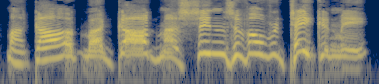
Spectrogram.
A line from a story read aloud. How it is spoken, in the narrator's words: he shrieked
